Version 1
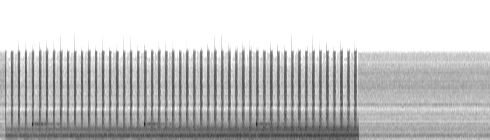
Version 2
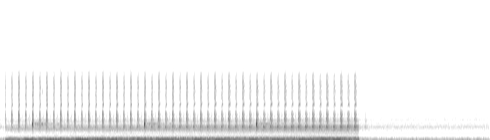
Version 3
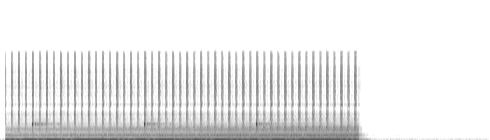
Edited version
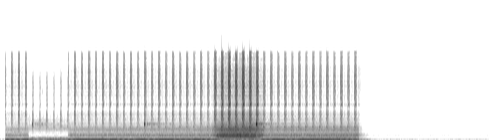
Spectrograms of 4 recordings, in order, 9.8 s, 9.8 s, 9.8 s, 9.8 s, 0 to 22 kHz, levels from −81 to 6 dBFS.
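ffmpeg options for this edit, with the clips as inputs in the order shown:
-filter_complex "[2:a]asplit=3[s0][s1][s2];[s0]atrim=end=0.572[s3];[1:a]atrim=start=0.568:end=1.372[s4];[s1]atrim=start=1.368:end=4.47[s5];[0:a]atrim=start=4.23:end=5.31[s6];[s2]atrim=start=5.07[s7];[s3][s4]acrossfade=d=0.004:c1=hsin:c2=hsin[s8];[s8][s5]acrossfade=d=0.004:c1=hsin:c2=hsin[s9];[s9][s6]acrossfade=d=0.24:c1=tri:c2=tri[s10];[s10][s7]acrossfade=d=0.24:c1=tri:c2=tri"

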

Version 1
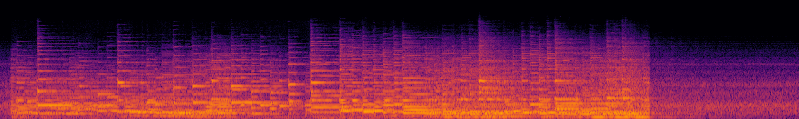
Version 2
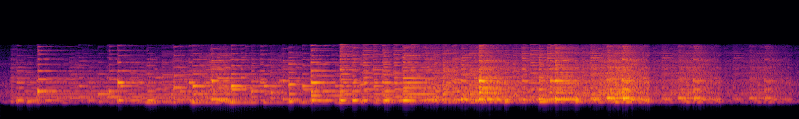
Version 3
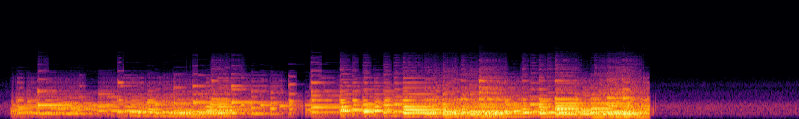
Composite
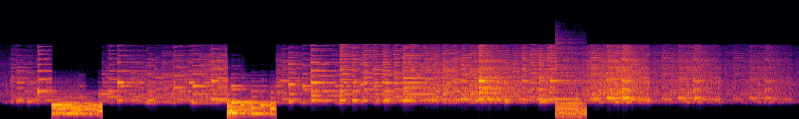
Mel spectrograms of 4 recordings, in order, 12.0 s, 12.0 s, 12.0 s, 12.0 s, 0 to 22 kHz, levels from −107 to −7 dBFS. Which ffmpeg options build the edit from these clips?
-filter_complex "[2:a]asplit=2[s0][s1];[1:a]asplit=4[s2][s3][s4][s5];[s2]atrim=end=0.782[s6];[s0]atrim=start=0.778:end=1.532[s7];[s3]atrim=start=1.528:end=3.412[s8];[s1]atrim=start=3.408:end=4.142[s9];[s4]atrim=start=4.138:end=8.332[s10];[0:a]atrim=start=8.328:end=8.802[s11];[s5]atrim=start=8.798[s12];[s6][s7]acrossfade=d=0.004:c1=hsin:c2=hsin[s13];[s13][s8]acrossfade=d=0.004:c1=hsin:c2=hsin[s14];[s14][s9]acrossfade=d=0.004:c1=hsin:c2=hsin[s15];[s15][s10]acrossfade=d=0.004:c1=hsin:c2=hsin[s16];[s16][s11]acrossfade=d=0.004:c1=hsin:c2=hsin[s17];[s17][s12]acrossfade=d=0.004:c1=hsin:c2=hsin"

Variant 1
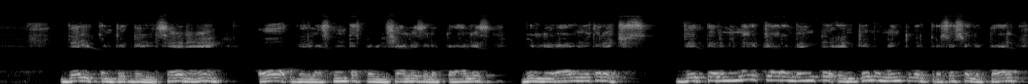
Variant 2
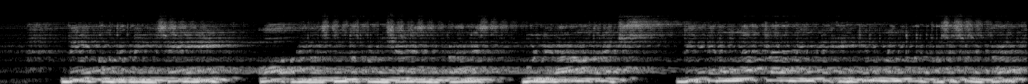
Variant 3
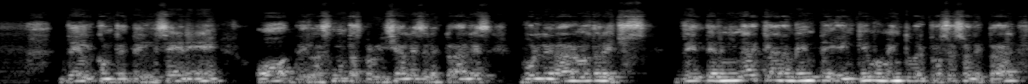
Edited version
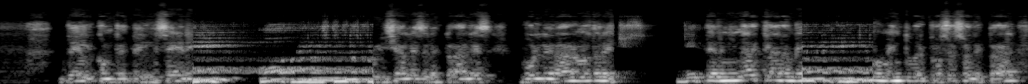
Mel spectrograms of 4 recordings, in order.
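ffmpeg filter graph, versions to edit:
-filter_complex "[1:a]asplit=2[s0][s1];[2:a]asplit=4[s2][s3][s4][s5];[s2]atrim=end=1.932[s6];[s0]atrim=start=1.928:end=3.732[s7];[s3]atrim=start=3.728:end=6.142[s8];[0:a]atrim=start=6.138:end=7.042[s9];[s4]atrim=start=7.038:end=8.022[s10];[s1]atrim=start=8.018:end=8.732[s11];[s5]atrim=start=8.728[s12];[s6][s7]acrossfade=d=0.004:c1=hsin:c2=hsin[s13];[s13][s8]acrossfade=d=0.004:c1=hsin:c2=hsin[s14];[s14][s9]acrossfade=d=0.004:c1=hsin:c2=hsin[s15];[s15][s10]acrossfade=d=0.004:c1=hsin:c2=hsin[s16];[s16][s11]acrossfade=d=0.004:c1=hsin:c2=hsin[s17];[s17][s12]acrossfade=d=0.004:c1=hsin:c2=hsin"

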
